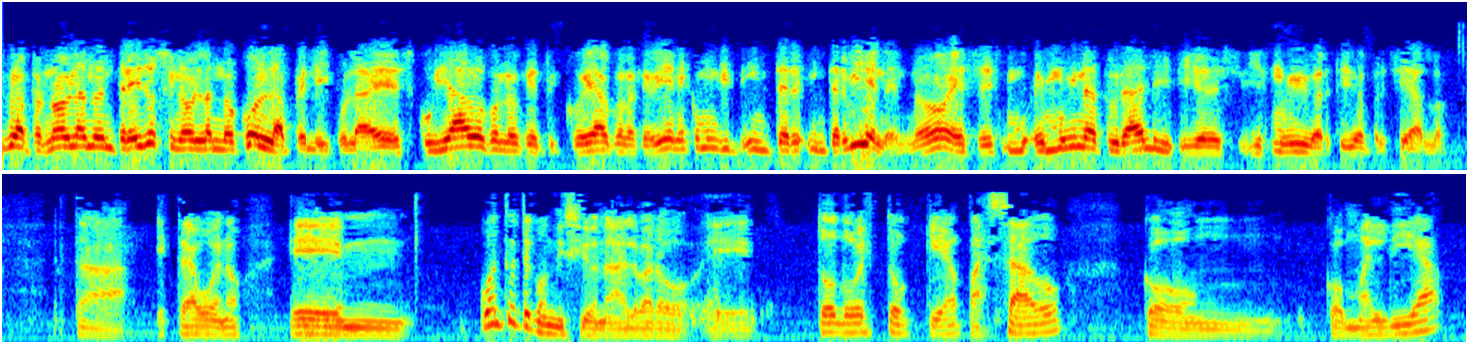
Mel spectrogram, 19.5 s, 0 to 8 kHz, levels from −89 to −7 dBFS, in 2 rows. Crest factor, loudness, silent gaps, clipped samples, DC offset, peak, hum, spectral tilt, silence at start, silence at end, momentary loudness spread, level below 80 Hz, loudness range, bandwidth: 16 dB; -20 LUFS; none; under 0.1%; under 0.1%; -4 dBFS; none; -7.5 dB/octave; 0 s; 0.2 s; 16 LU; -48 dBFS; 10 LU; 6 kHz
